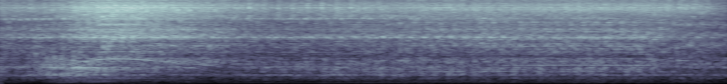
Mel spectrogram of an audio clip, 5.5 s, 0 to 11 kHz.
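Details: Honda H22 petrol engine running: rapping knock under the hiss; bad rod bearings knocking.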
